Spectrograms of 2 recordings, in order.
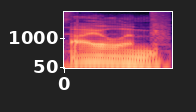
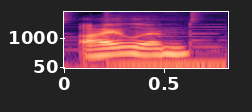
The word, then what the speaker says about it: Island: gives this list of common words with silent letters yeah like Wednesday Island comb yeah Island that Des just seems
